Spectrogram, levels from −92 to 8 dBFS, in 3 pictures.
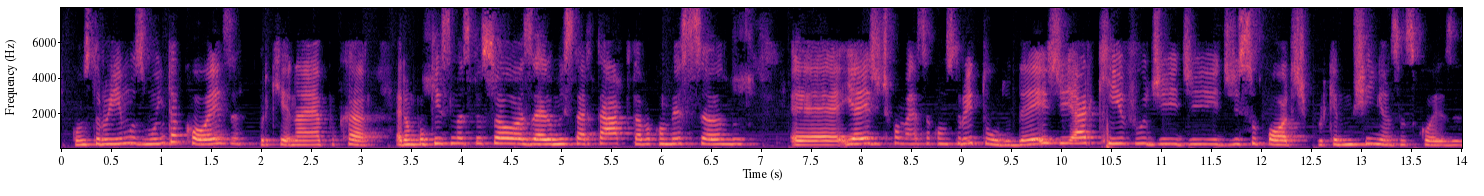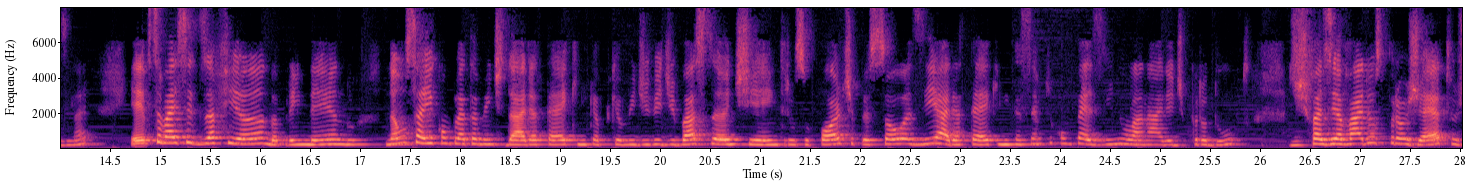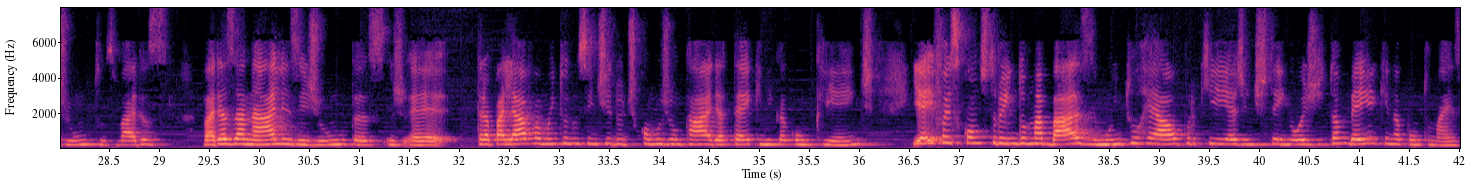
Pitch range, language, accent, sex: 245-290 Hz, Portuguese, Brazilian, female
